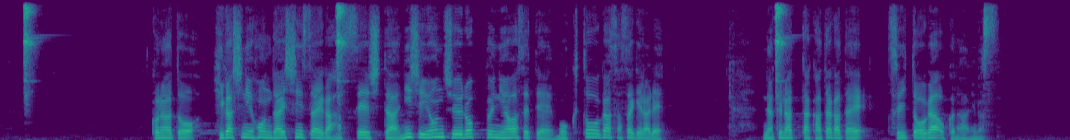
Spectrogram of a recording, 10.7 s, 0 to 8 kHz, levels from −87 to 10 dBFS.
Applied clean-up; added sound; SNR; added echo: classical method log-MMSE.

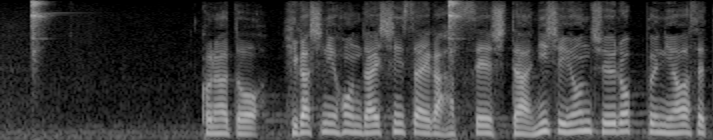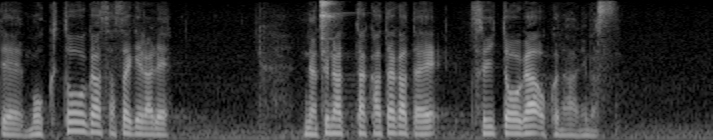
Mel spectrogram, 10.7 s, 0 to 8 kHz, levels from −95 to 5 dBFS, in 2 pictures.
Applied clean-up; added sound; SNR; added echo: none; Tambourine; 6 dB; none.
